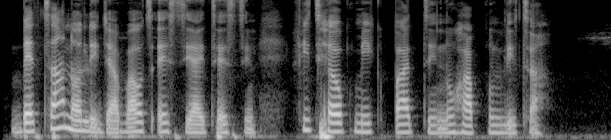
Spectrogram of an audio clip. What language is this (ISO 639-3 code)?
pcm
